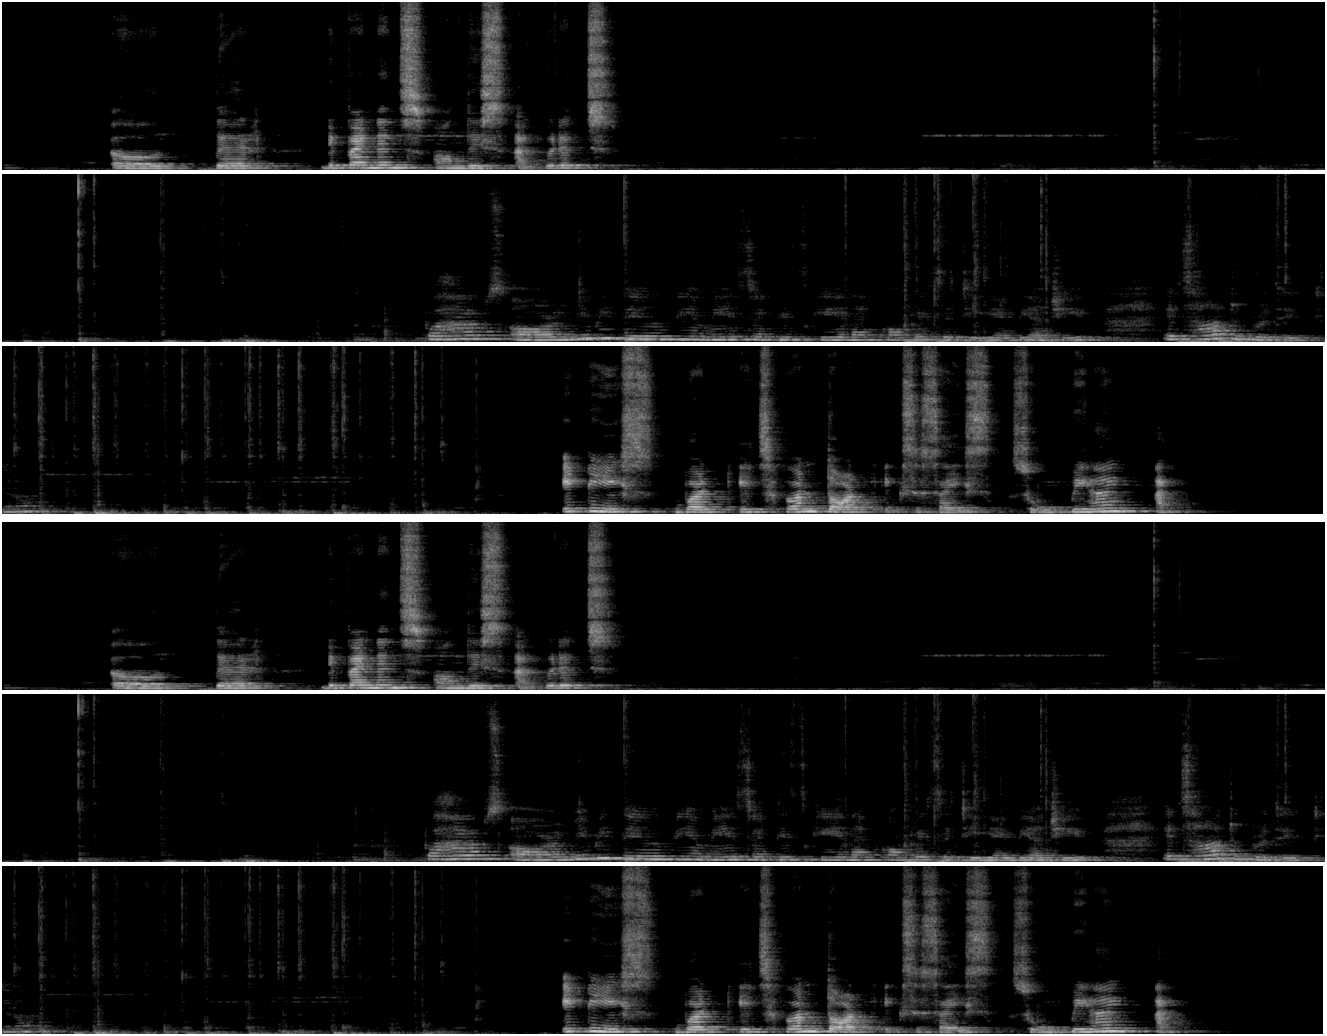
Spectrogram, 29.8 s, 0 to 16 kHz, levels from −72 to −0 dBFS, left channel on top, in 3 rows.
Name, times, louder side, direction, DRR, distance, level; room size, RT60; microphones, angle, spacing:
voice 1, 0.8-1.2 1.6-1.9 2.4-4.6 11.7-11.8 21.9-22.0 24.0-28.6, equal, 5° left, 4 dB, 1.1 m, -27 dB
voice 2, 13.1-20.1, equal, 70° right, -1 dB, 3.1 m, -34 dB
11.5 x 6.3 x 4.8 m, 0.73 s
head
